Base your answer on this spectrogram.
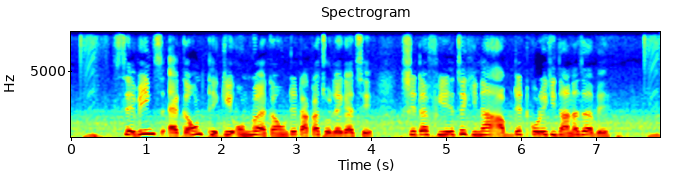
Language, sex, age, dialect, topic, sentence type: Bengali, female, 18-24, Standard Colloquial, banking, question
